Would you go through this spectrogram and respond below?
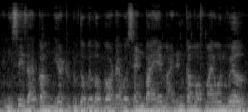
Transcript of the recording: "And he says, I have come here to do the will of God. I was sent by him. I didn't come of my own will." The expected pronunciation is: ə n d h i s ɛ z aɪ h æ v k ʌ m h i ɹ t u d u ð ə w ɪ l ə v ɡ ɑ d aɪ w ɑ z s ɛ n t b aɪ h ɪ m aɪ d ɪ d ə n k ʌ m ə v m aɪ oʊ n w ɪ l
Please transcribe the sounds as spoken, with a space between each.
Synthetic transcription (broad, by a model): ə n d h i s ɛ z aɪ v k ʌ m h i ɹ t u d u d ə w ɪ l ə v ɡ ɑ d aɪ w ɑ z s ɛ n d b aɪ h ɪ m aɪ d ɪ d ə n k ʌ m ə f m aɪ oʊ n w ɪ l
